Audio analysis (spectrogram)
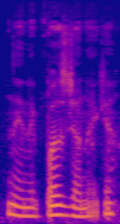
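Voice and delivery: ordinary delivery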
